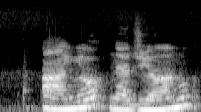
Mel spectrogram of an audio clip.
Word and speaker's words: año: Se diz el año. Então, ano em espanhol, año, tá? E ano bissexto? Como é que eu digo ano bissexto em espanhol? É año, né, de ano, e bissexto.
